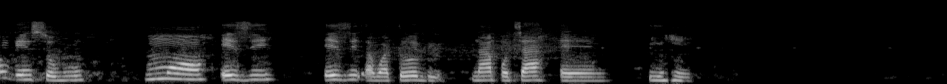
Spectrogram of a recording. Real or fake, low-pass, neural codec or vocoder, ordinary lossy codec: real; none; none; none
